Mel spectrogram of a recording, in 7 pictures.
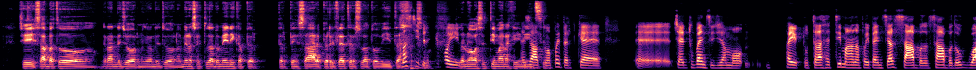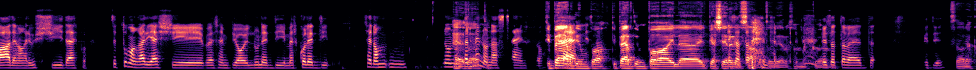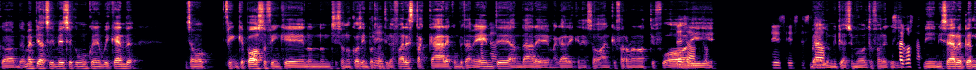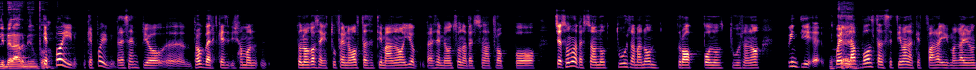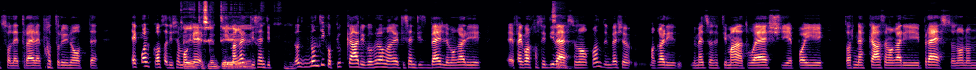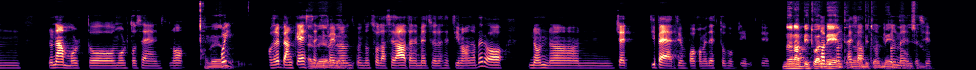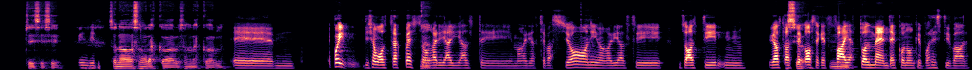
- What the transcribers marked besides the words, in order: chuckle; "cioè" said as "ceh"; other background noise; tapping; "cioè" said as "ceh"; laughing while speaking: "Esattamente"; in English: "weekend"; unintelligible speech; "proprio" said as "propio"; "cioè" said as "ceh"; laughing while speaking: "quattro"; chuckle; tsk; "cioè" said as "ceh"; laughing while speaking: "vorresti"
- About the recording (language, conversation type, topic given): Italian, unstructured, Come ti piace trascorrere il tempo libero dopo il lavoro?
